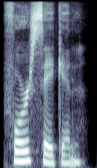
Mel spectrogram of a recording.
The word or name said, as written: forsaken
